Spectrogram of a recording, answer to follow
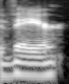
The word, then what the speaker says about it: Vaer: Well, anyways, as you're well aware, Tools to Live By is brought to you by Veyer. Veyer is spelled V-A-E-R.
